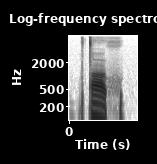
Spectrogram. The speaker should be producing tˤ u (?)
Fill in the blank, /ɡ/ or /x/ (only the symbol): x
